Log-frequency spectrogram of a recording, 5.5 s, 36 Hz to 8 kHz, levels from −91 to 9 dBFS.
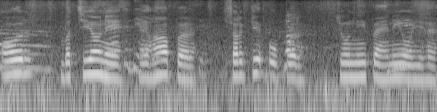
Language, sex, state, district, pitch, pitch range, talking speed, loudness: Hindi, male, Haryana, Charkhi Dadri, 195 Hz, 180-215 Hz, 130 wpm, -15 LUFS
